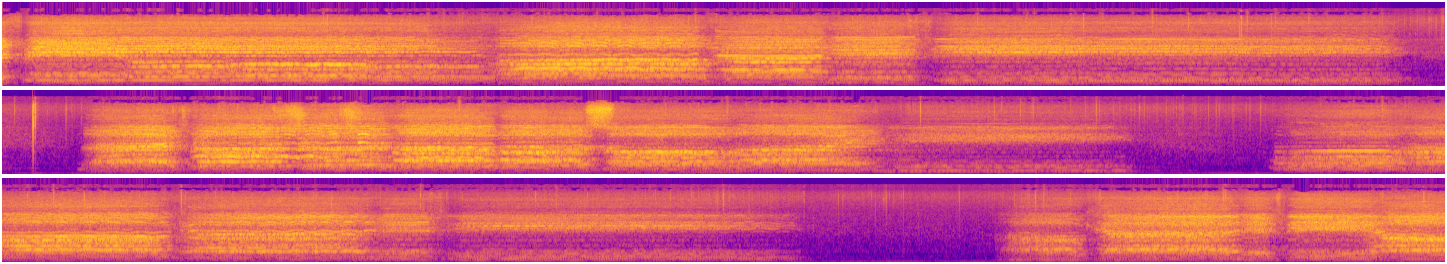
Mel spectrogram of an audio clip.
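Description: A men's choir singing a sacred song in long sustained phrases, with short pauses between phrases about a third of the way in, two-thirds of the way in and near the end.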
